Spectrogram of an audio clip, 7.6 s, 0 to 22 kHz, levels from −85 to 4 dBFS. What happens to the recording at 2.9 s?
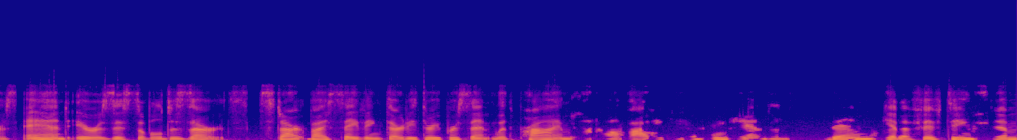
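At 2.9 s the speech carries on intact, with no dropout, click or distortion, only the ordinary band limit of call microphone processing, which leaves nothing above 8 kHz and trims the lowest bass.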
